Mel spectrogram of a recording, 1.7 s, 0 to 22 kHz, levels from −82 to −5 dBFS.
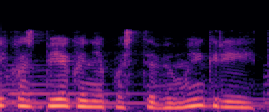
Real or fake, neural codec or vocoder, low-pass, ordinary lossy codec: real; none; 7.2 kHz; Opus, 64 kbps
